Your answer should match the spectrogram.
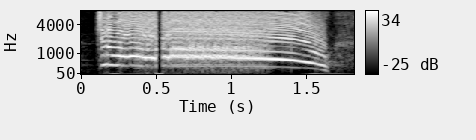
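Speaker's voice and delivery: high, loud, long-drawn Geronimo; gleeful yell. Retold or imitated. The crazy guy leaps onto the zip line, yelling Geronimo. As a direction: launch yourself off the tower yelling. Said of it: "looks at the zip line and says".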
